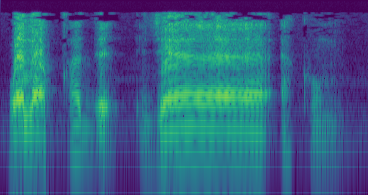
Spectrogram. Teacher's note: كلمة جاءكم ده مد متصل مقداره 4 حركات وجوبا لا يقل عن 4، وبيزيد 6 حركات عند حمزة وورش.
